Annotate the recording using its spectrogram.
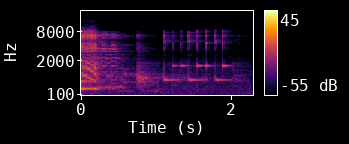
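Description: Cartoon sound effects from a children's storybook app as its animals animate: a loud pitched call with gliding tones that fades out in the first moment, then a quick run of bright, chirpy electronic beeps, like a ringtone.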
